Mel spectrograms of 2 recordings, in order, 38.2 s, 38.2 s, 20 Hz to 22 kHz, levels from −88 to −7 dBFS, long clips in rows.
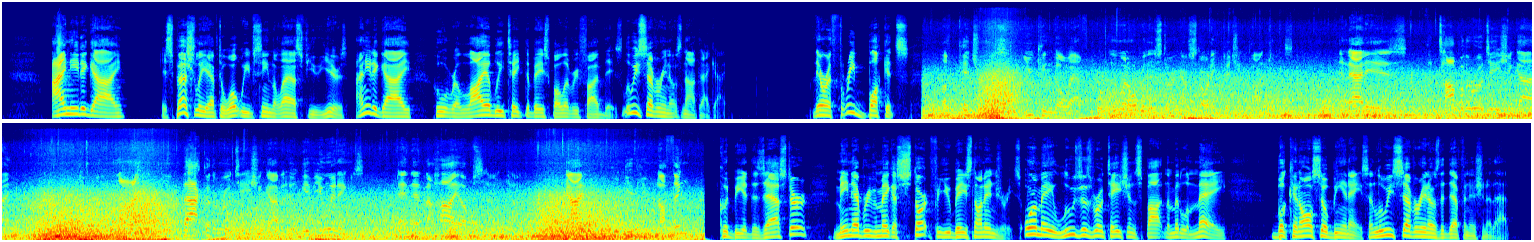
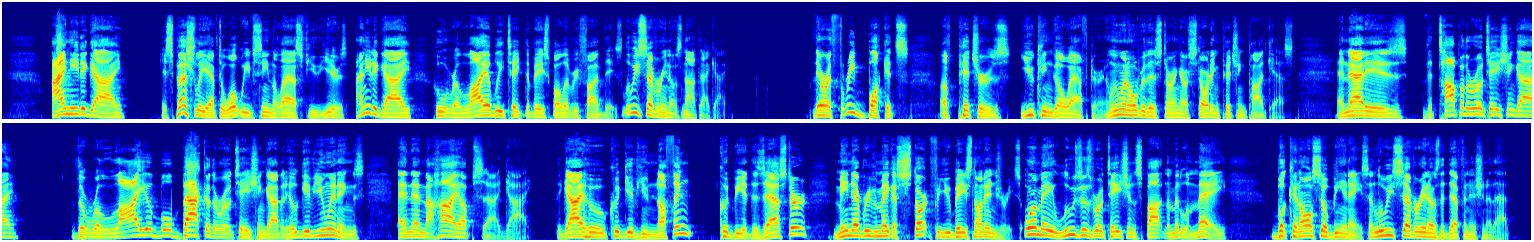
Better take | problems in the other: second | wind noise on the microphone; heavy; from 11 to 28 s; 4 dB above the speech

